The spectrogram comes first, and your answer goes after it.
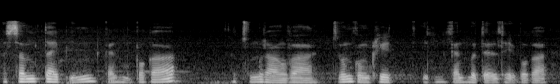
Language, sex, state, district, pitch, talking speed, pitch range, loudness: Mizo, male, Mizoram, Aizawl, 110 Hz, 205 wpm, 95-125 Hz, -21 LUFS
